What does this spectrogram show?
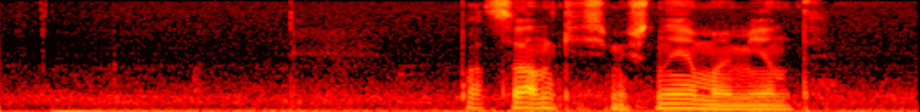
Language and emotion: Russian, neutral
